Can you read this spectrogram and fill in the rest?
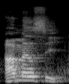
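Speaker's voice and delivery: aminci, waw said thin and light; light thin vowel. Shown as a demonstration. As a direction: keep the waw light and unemphatic. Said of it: "le waw est aminci".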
